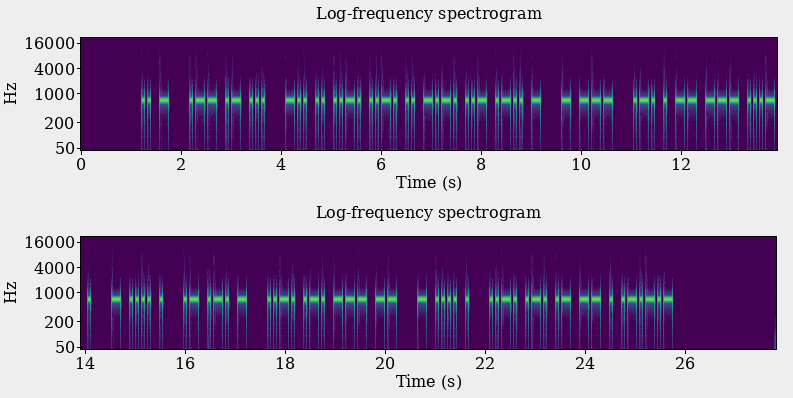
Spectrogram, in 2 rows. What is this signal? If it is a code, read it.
Morse code, heard as a keyed tone, about 20 wpm, 700 Hz. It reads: IT WAS DIFFICULT TO REMOVE THE ART FROM THE FRAME.
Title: Sentences from Top 1000 Words - Review Part 6 - 20wpm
